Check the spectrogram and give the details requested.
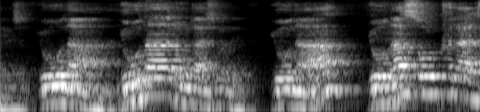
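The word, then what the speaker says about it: Jonas: 우리가 이제 J가 영어식 발음은 J로 지읒 이렇게 나지만 영어식 발음이 아닐 때는 이제 Y 발음이에요. 그래서 요나 정도 하시면 돼요.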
